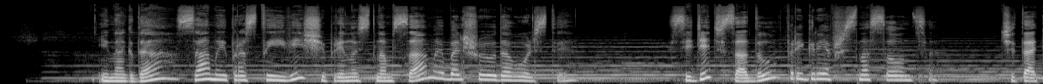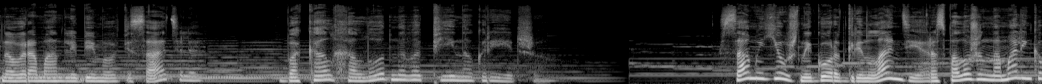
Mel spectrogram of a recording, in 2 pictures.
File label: Russian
